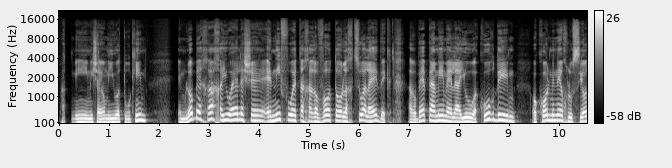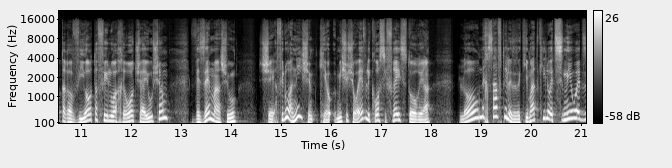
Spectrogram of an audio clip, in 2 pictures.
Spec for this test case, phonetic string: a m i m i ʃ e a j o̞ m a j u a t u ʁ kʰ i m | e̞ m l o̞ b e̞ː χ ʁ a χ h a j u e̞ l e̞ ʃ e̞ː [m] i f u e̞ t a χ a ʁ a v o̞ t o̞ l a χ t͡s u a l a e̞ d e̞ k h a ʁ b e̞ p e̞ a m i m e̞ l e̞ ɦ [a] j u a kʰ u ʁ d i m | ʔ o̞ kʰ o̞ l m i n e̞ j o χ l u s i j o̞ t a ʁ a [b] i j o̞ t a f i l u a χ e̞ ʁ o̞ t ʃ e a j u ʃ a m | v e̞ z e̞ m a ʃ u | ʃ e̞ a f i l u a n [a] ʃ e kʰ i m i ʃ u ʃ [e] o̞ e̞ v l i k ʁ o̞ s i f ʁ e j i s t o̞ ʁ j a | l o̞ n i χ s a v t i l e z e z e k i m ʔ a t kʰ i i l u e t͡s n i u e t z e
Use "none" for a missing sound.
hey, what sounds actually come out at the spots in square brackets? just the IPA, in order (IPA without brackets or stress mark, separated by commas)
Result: n, a, v, i, e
